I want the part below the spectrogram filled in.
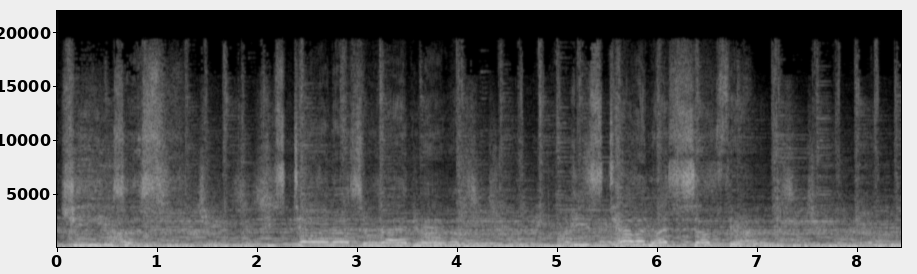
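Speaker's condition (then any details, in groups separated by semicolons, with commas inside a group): No condition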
